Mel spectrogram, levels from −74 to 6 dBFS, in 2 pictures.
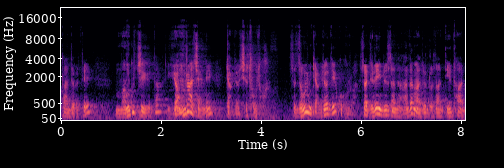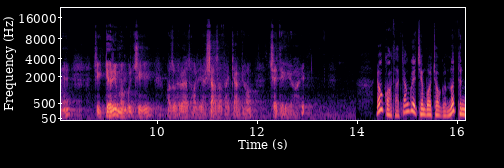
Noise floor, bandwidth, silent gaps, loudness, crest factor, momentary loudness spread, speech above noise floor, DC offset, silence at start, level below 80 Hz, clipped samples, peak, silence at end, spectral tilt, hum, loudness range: -50 dBFS; 15 kHz; none; -22 LUFS; 20 dB; 16 LU; 29 dB; under 0.1%; 0 s; -50 dBFS; under 0.1%; -2 dBFS; 0 s; -6 dB/octave; none; 6 LU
